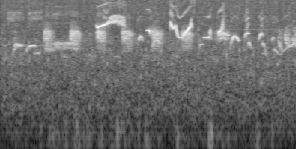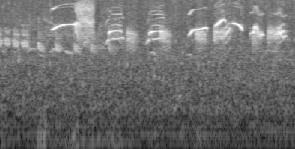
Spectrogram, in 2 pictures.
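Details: Oriental magpie-robin master track for training caged birds, full of 'isian tembakan' fill-ins: varied phrases of bright whistled upslurs, clicking chirps and loud raspy bursts, growing louder toward the end.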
